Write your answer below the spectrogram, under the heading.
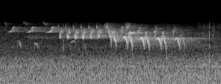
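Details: White-tailed eagle at its nest, 35 m up, in Nizhnyaya Kama National Park on 2 May 2024 at 11:25, gives a quick run of high yelping notes, about a dozen in just over a second, over a steady hiss.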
